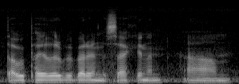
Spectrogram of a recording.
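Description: A young man, a hockey player, answering reporters' questions at a postgame press conference, halting and full of ums and repeated words, speaking into table microphones in a press room. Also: sits low, monotone, a little mellow, a little hiss or hum. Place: press room in front of a logo backdrop. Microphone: table microphones in front of him.

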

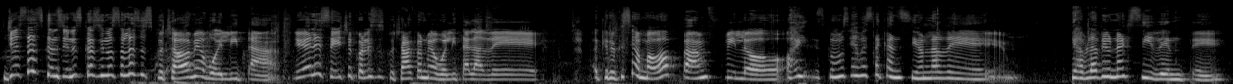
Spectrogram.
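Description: High-voiced Mexican woman streamer. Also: expressive, moderate pace, fairly bright tone. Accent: Mexican Spanish. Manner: chatty, swears, sings along to songs. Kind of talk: casual gameplay chat with singing along.

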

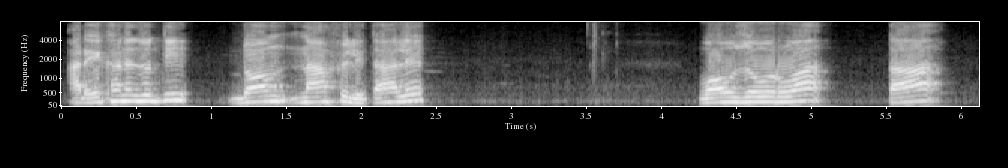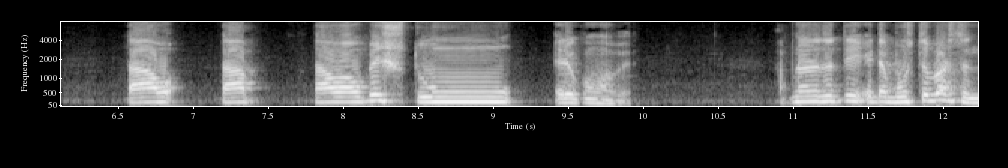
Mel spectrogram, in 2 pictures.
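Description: A man teaching Quran reading, spelling out each letter and vowel slowly before chanting the joined words. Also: high-pitched, lively intonation, low-quality recording. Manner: slow, drawn-out syllable-by-syllable spelling and chanted recitation. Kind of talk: spelling-out recitation lesson.

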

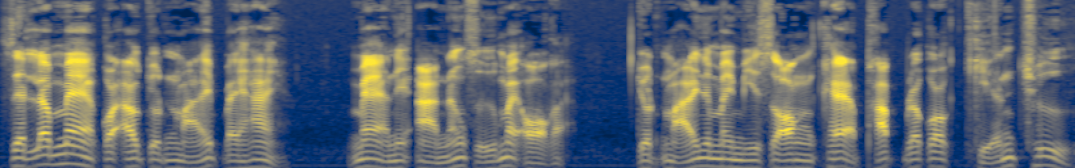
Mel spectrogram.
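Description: A man tells a village folk tale in a plain, steady way. His voice is low-set yet bright and tense, and the recording is dry and close. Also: normal speed, no room sound. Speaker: storyteller.

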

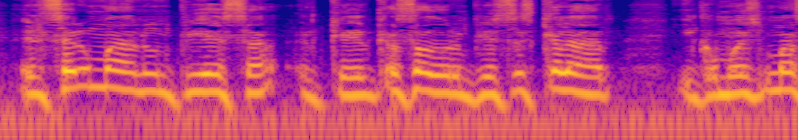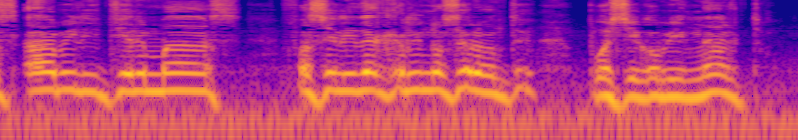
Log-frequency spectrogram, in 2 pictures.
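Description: A man casually telling a motivational fable, animated, acting out sounds and dialogue. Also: sits high, breathy edge, no room sound. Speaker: motivational storyteller.

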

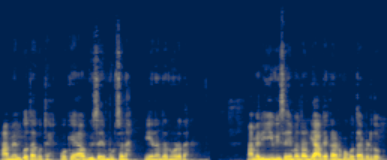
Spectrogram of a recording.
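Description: A woman's voice: lowish voice, level tone, mellow, natural voice. A woman playing a young man who scolds and comforts a crying friend like an older brother in a village comedy skit. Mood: soothing. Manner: scolding yet reassuring, fast and blunt.

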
